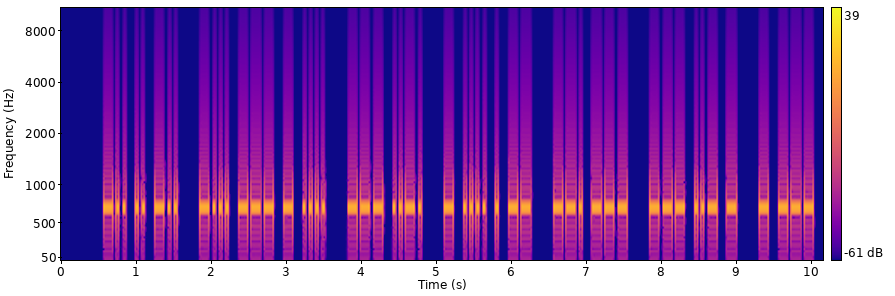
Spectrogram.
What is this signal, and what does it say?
Morse code, heard as a keyed tone, about 28 wpm, 700 Hz. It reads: DID BOTH OF THEM GO OUT TO
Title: Sentences from Top 1000 Words - Review Part 2 - 28wpm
